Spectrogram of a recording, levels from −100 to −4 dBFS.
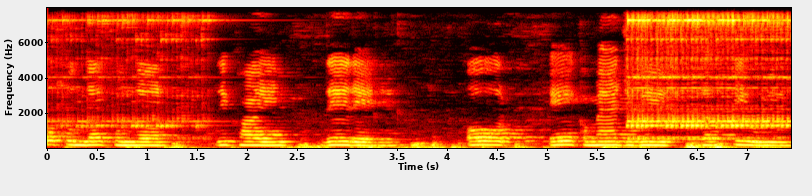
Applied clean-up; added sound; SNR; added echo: classical method WPE with log-MMSE.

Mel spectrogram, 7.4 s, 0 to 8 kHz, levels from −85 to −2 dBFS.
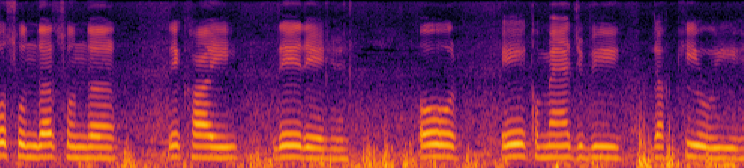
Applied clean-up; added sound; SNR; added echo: none; none; none; none.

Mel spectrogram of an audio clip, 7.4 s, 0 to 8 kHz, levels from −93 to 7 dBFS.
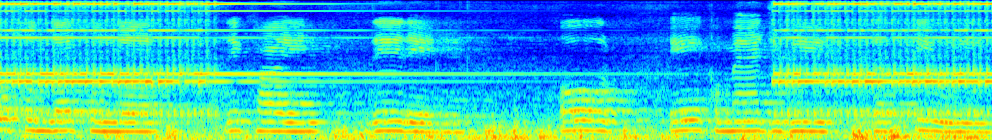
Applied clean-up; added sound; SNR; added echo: none; Telephone; 1 dB; reverberation time 2.2 s.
